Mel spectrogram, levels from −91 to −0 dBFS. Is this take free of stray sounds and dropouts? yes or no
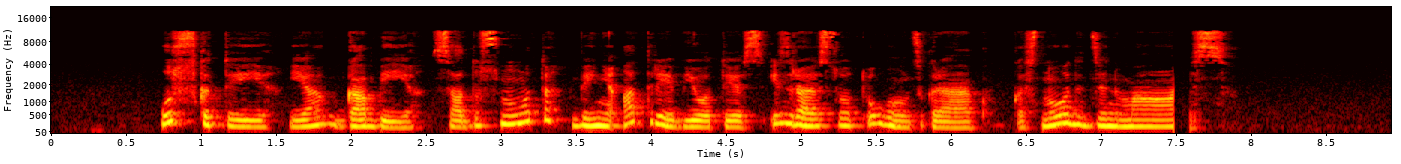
no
